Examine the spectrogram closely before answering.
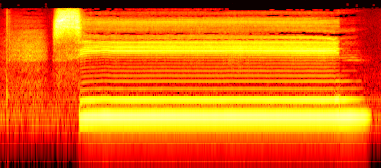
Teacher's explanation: سین میں آپ دھیان رکھیے گا کہ یہ والی جو سیٹی کی آواز ہے یہ اس لیٹر کے ساتھ شامل ہو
